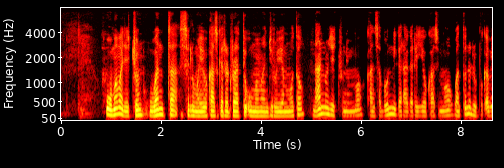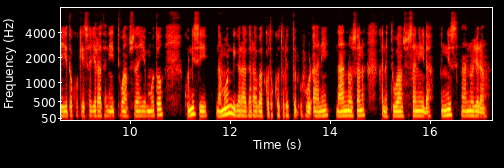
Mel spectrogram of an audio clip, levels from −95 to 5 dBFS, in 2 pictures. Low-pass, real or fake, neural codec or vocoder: 7.2 kHz; real; none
